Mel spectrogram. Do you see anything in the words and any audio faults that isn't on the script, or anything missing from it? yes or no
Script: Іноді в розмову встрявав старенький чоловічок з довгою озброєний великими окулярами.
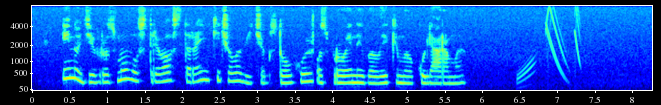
yes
